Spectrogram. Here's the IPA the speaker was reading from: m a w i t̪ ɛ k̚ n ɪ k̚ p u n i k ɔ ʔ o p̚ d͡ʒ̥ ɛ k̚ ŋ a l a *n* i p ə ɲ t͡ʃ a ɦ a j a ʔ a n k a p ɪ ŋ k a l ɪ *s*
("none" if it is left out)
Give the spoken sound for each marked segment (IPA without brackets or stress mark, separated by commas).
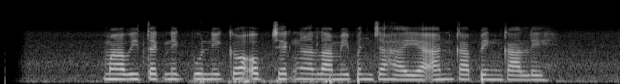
m, h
